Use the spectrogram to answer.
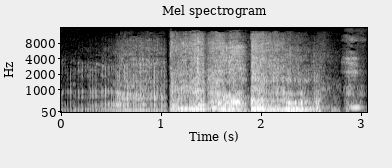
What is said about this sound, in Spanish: Sí, sí, ya escuché nuevamente a nuestro amigo Jaguar.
